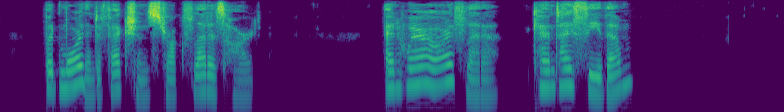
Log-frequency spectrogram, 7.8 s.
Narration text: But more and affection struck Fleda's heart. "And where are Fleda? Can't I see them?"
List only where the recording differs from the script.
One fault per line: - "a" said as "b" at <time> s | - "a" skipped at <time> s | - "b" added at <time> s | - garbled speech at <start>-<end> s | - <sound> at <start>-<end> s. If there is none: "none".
none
